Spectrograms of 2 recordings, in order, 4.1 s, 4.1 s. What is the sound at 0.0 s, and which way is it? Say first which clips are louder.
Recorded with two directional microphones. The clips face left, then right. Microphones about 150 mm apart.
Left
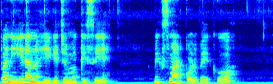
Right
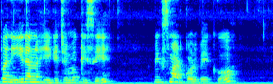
A woman's voice: left 9 dB; 50° left (ahead or behind).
